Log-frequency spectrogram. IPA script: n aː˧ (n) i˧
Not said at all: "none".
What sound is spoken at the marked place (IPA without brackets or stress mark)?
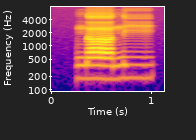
n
